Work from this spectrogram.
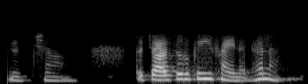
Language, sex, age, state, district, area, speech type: Hindi, female, 18-30, Madhya Pradesh, Betul, rural, conversation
